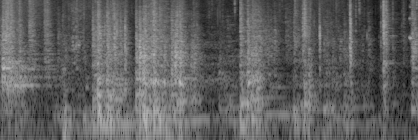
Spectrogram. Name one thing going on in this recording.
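A microwave oven thumps down onto grass.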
